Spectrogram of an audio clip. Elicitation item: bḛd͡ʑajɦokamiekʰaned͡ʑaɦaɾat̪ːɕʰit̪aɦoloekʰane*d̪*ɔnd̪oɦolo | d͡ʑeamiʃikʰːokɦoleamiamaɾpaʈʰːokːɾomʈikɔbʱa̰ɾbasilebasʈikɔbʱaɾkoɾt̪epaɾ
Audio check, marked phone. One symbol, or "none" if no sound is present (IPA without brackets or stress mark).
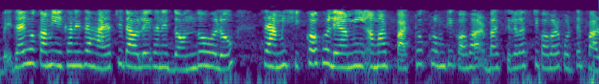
d̪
